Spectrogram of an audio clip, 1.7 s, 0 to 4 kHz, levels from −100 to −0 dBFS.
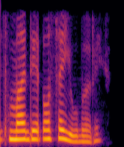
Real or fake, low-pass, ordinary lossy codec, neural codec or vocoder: fake; 3.6 kHz; none; codec, 16 kHz, 1 kbps, FunCodec, trained on LibriTTS, 50 frames a second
